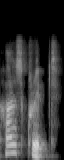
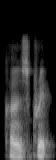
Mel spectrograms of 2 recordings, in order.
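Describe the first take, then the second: First: Conscript with the first syllable CON pitched high and stressed. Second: Said in the usual way. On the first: Shown as a demonstration. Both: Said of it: "앞에 강세".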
